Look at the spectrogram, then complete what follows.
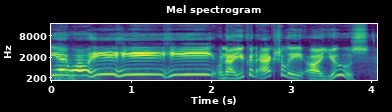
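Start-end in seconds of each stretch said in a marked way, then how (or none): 0.0-2.0 very high, drawn-out mimicry; mocking imitation. Teacher mimics what opponents say about "he", high mocking voice. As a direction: mimic them in a high, stretched-out voice.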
